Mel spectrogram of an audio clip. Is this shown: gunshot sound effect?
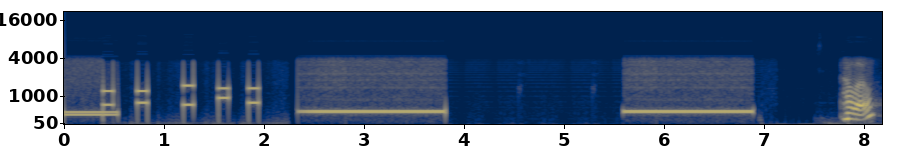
no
